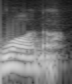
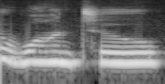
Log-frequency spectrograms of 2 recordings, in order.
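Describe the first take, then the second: First: "wanna" with the t dropped; reduced form. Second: "want to" with both t sounds; full form. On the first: Teacher showing how Americans say it, reduced. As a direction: blend it to "wanna". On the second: Teacher naming the phrase before reducing it, full form. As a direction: say "want to" unreduced. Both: Shown as a demonstration.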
